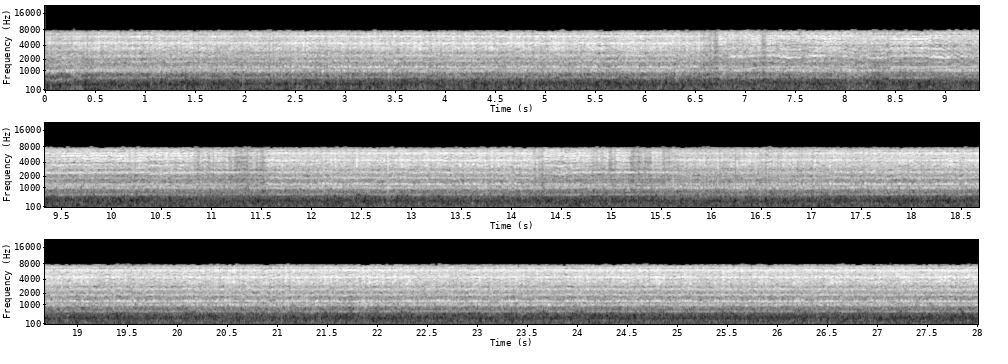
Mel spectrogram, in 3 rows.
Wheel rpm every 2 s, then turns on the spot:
130, 160, 160, 160, 160, 160, 160, 160, 160, 160, 160, 160, 160, 160.
none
